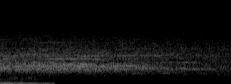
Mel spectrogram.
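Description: An audience at a lecture hall applauds in a continuous hissing wash of many hands, fading gradually over a couple of seconds.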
